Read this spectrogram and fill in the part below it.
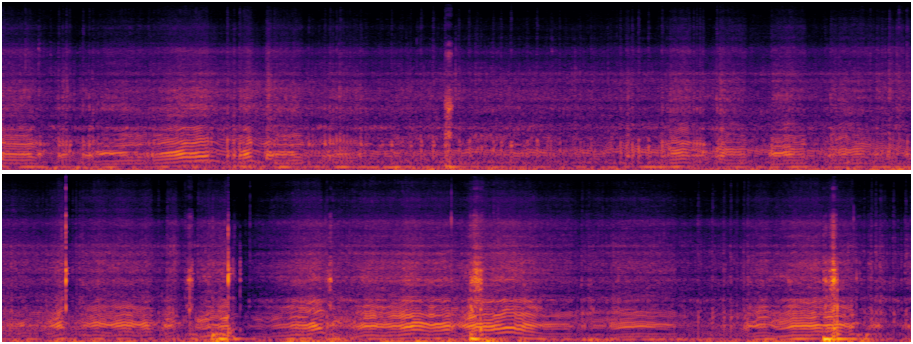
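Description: A dirt bike engine revs and sputters up close, rising and falling in pitch.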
